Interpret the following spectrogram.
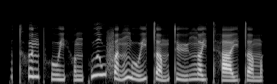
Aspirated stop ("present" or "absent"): present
